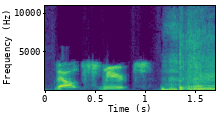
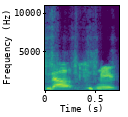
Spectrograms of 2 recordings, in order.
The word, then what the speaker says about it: Weltschmerz: Belt smears. Yeah, belt smears.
